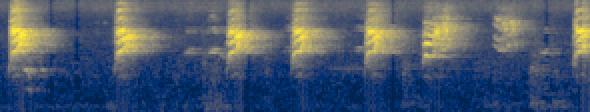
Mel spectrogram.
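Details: Ultramarine grosbeak (azulão) held in captivity in Brazil, recorded to stir other caged birds: seven loud, bright, snapping chip notes in three seconds, evenly spaced about half a second apart, with no other sounds.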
